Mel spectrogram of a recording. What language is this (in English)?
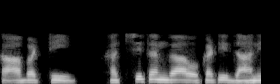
Telugu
